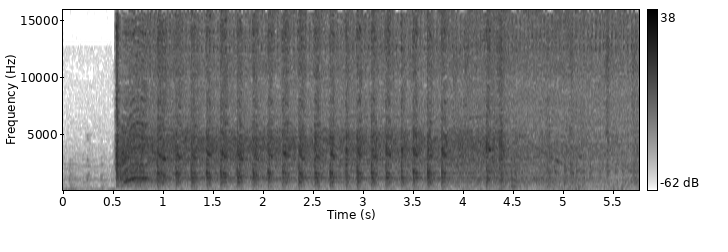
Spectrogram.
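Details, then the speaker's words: Volvo 244 redblock, previously a no-crank after sitting parked. After electrical and earth checks (the car has had a new starter), the starter cranks in even pulses about three a second, then the engine catches and idles. Start called a success. "uh it must have been idling there about 150 rpm so i'd call that a success"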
